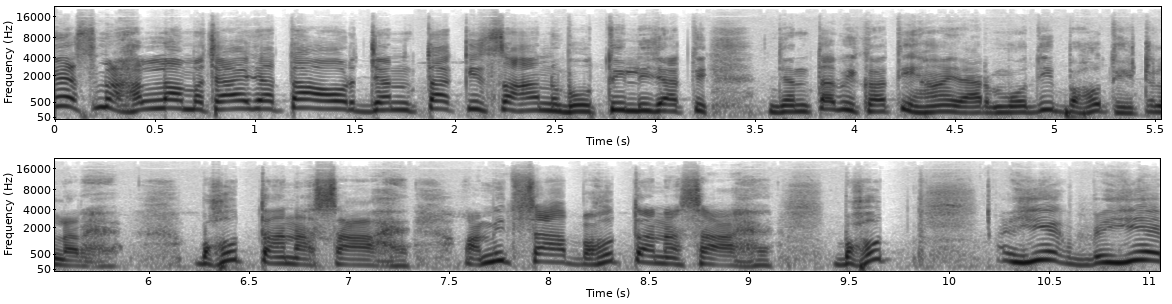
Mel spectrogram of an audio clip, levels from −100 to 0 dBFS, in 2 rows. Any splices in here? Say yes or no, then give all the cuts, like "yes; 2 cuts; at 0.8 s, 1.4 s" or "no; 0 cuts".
no; 0 cuts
